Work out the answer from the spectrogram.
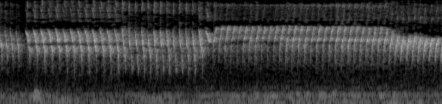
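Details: Canary in sustained song to prompt other canaries: a continuous rapid rolling trill throughout, changing pitch slightly after two seconds, over faint low background noise.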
